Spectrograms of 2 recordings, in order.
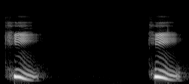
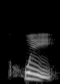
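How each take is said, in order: First: Key, the sound of quay, said "kee"; correct pronunciation. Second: Quay said as "kway"; wrong pronunciation. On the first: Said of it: "It is pronounced". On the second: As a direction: say quay with a kw, rhyming with way. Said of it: "do not say quay". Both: Shown as a demonstration.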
